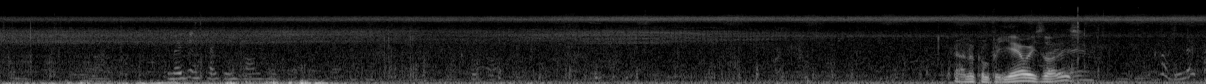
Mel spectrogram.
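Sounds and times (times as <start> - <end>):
insects droning high-pitched: 0.0 - 12.0.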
